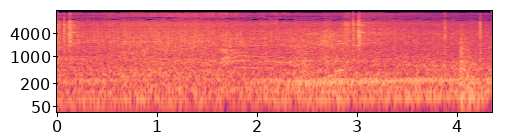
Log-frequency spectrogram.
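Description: A motor vehicle's engine running steadily at idle, its drone growing a little stronger in the second half, with indistinct voices in the background.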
